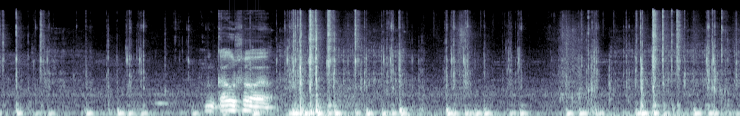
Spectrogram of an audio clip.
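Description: Quick game footsteps patter steadily.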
